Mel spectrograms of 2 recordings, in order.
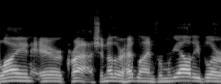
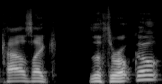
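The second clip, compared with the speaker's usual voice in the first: ordinary delivery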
